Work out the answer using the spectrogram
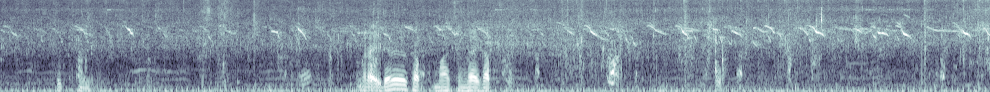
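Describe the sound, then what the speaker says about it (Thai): A busy flock of over a hundred young chickens clucks and chatters, with someone talking over them in Thai and a brief louder burst of fowl calls midway. "ไก่กระสาบร้อยกว่าตัวเลยครับเป็นไก่น้อยเนี่ย"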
